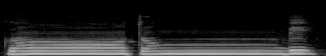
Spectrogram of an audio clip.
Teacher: میم ساکن کے بعد با آ رہا ہے، لہٰذا اخفاء شفوی ہوگا، یعنی میم ساکن میں بھی ہم غنہ کریں گے۔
